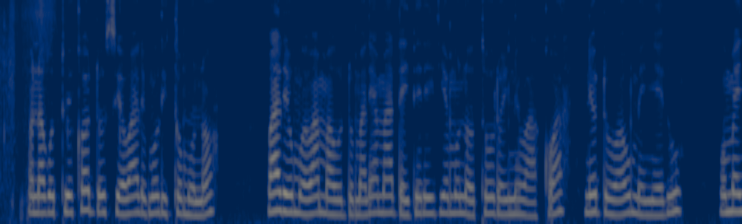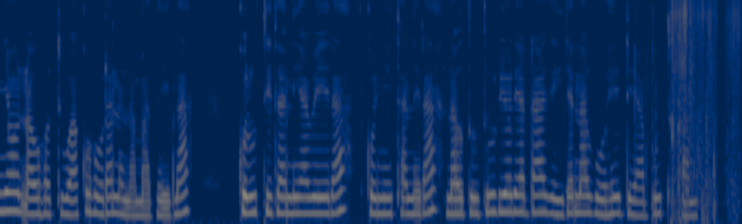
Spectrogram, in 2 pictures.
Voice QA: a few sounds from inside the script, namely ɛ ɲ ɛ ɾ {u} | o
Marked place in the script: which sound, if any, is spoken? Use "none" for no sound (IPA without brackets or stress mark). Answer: u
